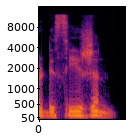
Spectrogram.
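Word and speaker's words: decision: इस वर्ड का जो प्रोनाउंसिएशन होगा डिसीजन, एक जे से ज होता है, जेड से ज खींचने वाला साउंड।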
